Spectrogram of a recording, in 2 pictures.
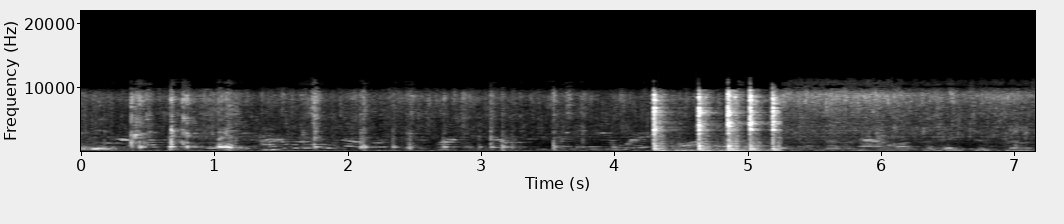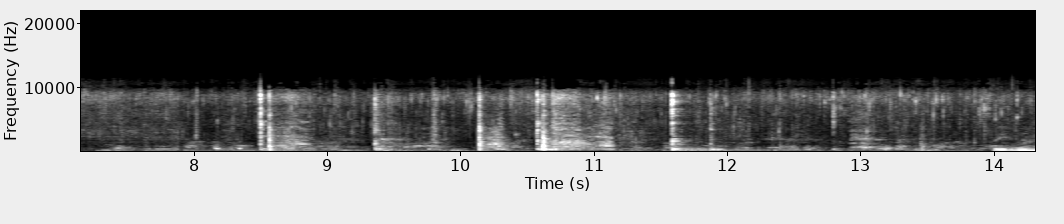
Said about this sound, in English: So you want to stir it very well so it's not too thick.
